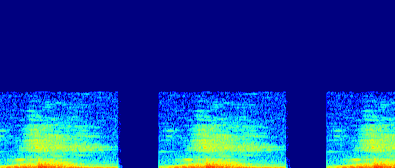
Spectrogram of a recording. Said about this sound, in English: So it's like an angry, like breathing exhale that's right by the recorder.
